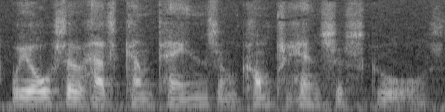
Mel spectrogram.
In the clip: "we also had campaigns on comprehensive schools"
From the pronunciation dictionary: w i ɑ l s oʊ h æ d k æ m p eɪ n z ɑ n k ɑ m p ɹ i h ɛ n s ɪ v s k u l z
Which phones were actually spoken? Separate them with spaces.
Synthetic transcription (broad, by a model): w i ɑ l s oʊ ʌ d k æ m p eɪ n z n k ɑ m p ɹ i h ɛ n s ɪ v s k u l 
